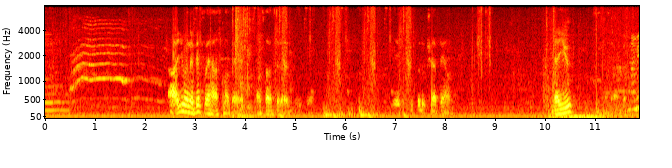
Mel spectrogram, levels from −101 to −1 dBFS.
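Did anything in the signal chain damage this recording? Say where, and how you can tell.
No, nothing in the signal chain audibly damaged this audio.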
